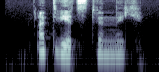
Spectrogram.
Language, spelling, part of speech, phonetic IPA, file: Russian, ответственный, adjective, [ɐtˈvʲet͡stvʲɪn(ː)ɨj], Ru-ответственный.ogg
- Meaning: 1. responsible (various senses) 2. in charge 3. crucial, critical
